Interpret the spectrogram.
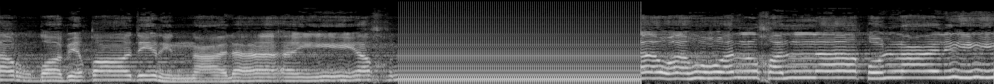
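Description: From 3.99 to 6.41 s a system hang loop takes over: the machine froze while the sound hardware kept replaying one 20 ms stretch of its buffer, over a hundred times. That exact repetition gives a steady 50 Hz buzz, not the irregular chopping of dropouts.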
